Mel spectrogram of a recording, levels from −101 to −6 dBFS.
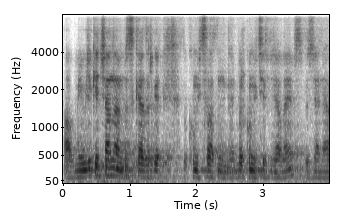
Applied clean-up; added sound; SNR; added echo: neural separator model SepFormer DNS4.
